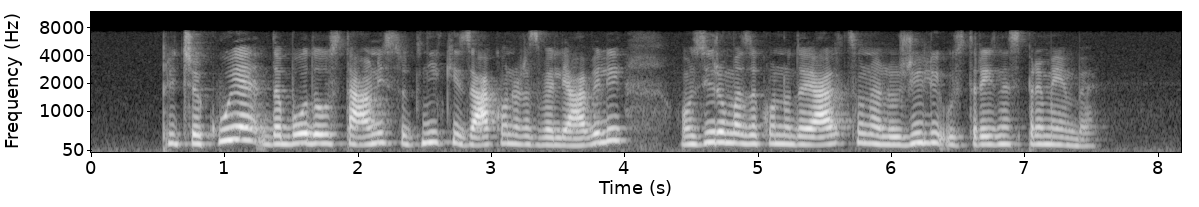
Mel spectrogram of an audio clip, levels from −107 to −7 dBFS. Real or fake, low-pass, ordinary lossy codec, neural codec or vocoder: real; 7.2 kHz; none; none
